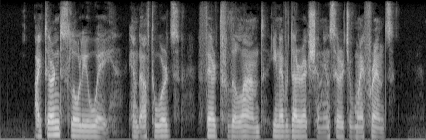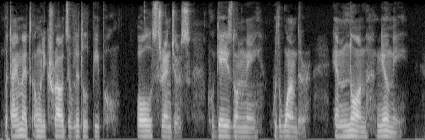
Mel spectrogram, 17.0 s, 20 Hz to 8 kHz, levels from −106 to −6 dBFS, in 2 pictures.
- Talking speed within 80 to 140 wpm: Yes, slow, 135 wpm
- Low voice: Yes, low, 110 Hz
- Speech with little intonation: Yes, narrow, 1.6 semitones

